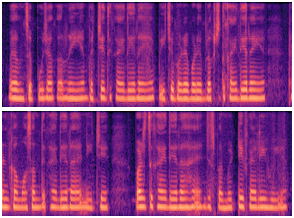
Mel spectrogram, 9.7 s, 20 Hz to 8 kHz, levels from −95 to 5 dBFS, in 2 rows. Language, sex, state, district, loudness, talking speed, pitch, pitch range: Hindi, female, Bihar, Gaya, -19 LUFS, 225 wpm, 195 Hz, 190-200 Hz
